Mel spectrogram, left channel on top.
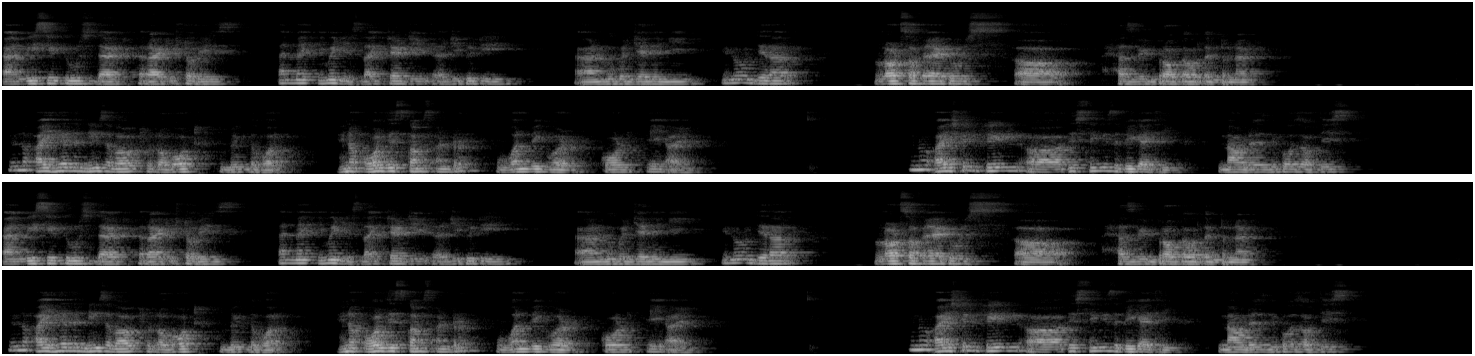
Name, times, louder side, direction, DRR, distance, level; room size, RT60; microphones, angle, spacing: voice 1, 0.0-2.2 2.8-5.1 5.7-6.9 7.2-7.9 8.7-10.6 11.0-12.5 14.8-17.5 18.1-19.4 19.7-21.6 23.8-26.4 26.9-28.1, equal, 5° right, -4 dB, 0.4 m, -30 dB
2.5 x 2.4 x 2.3 m, 0.71 s
head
